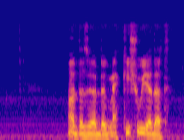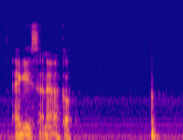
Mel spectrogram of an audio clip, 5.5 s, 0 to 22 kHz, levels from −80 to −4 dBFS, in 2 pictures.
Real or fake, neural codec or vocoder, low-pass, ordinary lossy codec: fake; vocoder, 24 kHz, 100 mel bands, Vocos; 10.8 kHz; Opus, 64 kbps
